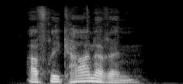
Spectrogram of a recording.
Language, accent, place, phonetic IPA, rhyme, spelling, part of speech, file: German, Germany, Berlin, [afʁiˈkaːnəʁɪn], -aːnəʁɪn, Afrikanerin, noun, De-Afrikanerin.ogg
- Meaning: African (female)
